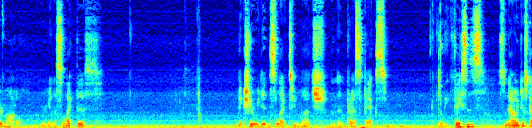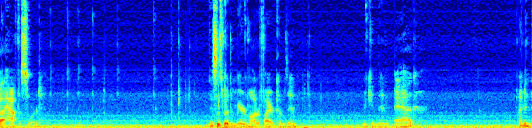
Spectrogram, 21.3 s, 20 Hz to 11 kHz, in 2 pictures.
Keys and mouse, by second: 0.0 click, 3.6 alt+middle click, 5.0 middle click, 7.1 x, 8.6 click, 9.2 middle click, 11.6 middle click, 12.1 alt+middle click, 15.0 Tab, 15.5 click, 16.6 Tab, 17.9 click.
